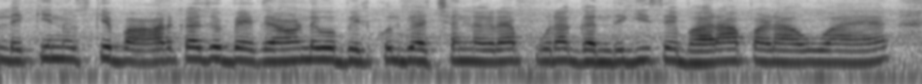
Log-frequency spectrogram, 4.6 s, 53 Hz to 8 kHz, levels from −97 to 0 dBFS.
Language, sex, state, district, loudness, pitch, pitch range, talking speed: Hindi, female, Bihar, Sitamarhi, -20 LUFS, 215 Hz, 205-225 Hz, 285 wpm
